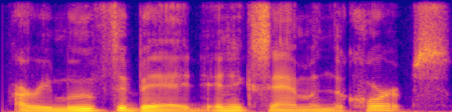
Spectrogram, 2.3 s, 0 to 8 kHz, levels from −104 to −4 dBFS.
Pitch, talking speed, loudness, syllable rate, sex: 115 Hz, 210 wpm, -17 LUFS, 6.6 syllables/s, male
